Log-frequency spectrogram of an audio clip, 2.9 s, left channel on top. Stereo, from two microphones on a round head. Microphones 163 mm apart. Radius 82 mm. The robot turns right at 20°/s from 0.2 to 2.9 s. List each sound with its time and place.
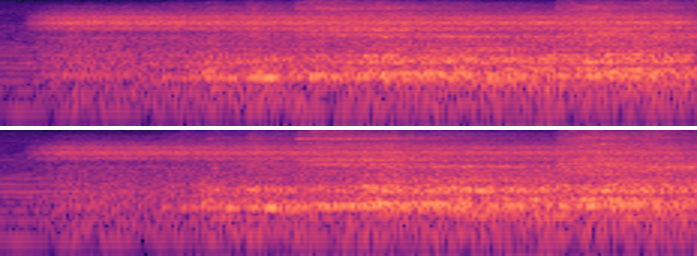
0.7 s a squeak: 125° left, 2 m; by 2.8 s 170° left, 2 m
